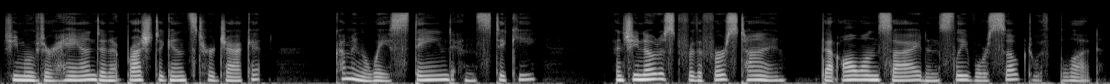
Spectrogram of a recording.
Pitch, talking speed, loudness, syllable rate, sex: 195 Hz, 175 wpm, -18 LUFS, 5.0 syllables/s, female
